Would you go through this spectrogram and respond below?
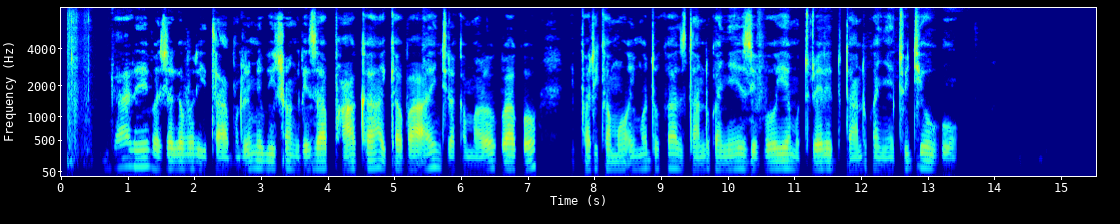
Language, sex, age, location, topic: Kinyarwanda, male, 18-24, Musanze, government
